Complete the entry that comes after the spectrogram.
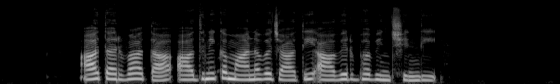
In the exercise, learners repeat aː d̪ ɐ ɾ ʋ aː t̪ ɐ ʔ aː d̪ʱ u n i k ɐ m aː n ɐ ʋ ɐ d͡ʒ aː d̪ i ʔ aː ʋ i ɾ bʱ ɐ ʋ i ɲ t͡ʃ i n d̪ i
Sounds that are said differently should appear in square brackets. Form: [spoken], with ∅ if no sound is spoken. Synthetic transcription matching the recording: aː [t̪] ɐ ɾ ʋ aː t̪ ɐ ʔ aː d̪ʱ u n i k ɐ m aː n ɐ ʋ ɐ d͡ʒ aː [t̪] i ʔ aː ʋ i ɾ bʱ ɐ ʋ i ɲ t͡ʃ i n d̪ i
